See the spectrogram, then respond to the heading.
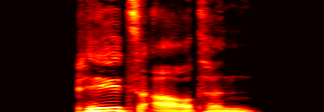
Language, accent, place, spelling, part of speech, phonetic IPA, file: German, Germany, Berlin, Pilzarten, noun, [ˈpɪlt͡sˌʔaːɐ̯tn̩], De-Pilzarten.ogg
- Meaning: plural of Pilzart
